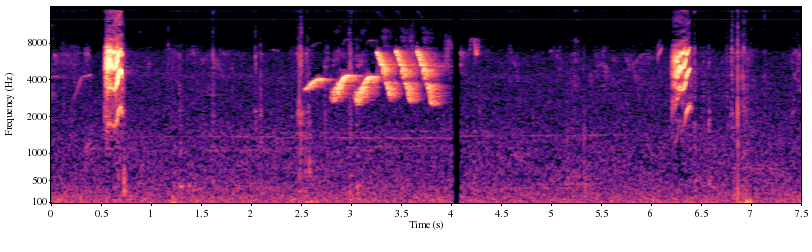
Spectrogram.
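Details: Double-collared seedeater, tui tui zel zel song with female call notes meant to stimulate males: a sharp chip, then a descending series of five or six buzzy slurred notes, then another chip.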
